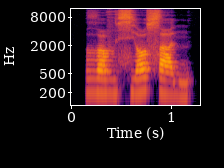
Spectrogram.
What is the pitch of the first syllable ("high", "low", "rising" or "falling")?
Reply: low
